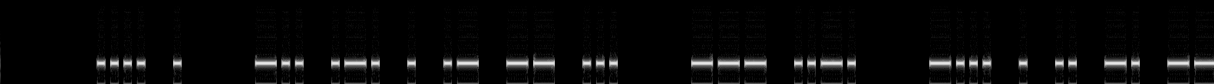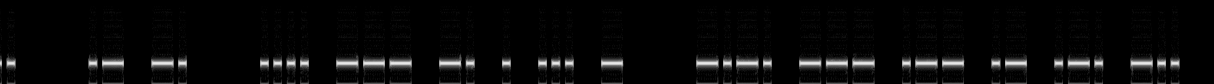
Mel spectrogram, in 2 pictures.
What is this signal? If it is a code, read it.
Morse code, heard as a keyed tone, about 18 wpm, spaced as for 15 wpm, 1000 Hz. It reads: HE DREAMS OF BEING AN HONEST COWARD
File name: qotdfiles / 15wpm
